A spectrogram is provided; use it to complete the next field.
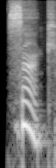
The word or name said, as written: five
